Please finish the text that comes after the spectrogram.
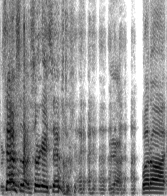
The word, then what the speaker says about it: Samsonov: Samsonov.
